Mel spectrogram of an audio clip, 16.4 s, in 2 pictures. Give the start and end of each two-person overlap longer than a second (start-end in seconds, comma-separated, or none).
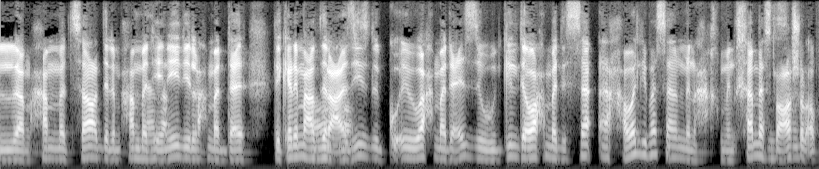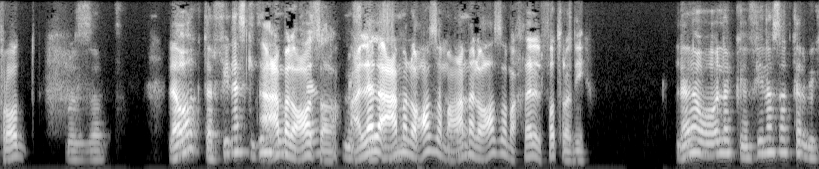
10.8-12.9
